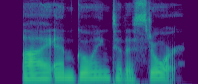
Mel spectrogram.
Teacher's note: Your voice starts higher and falls on store.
